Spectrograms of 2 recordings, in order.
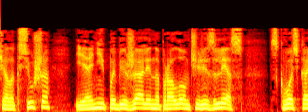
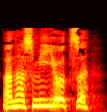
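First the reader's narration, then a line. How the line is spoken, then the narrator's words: Tearful shout. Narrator (Russian): сквозь слезы закричал Ромка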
